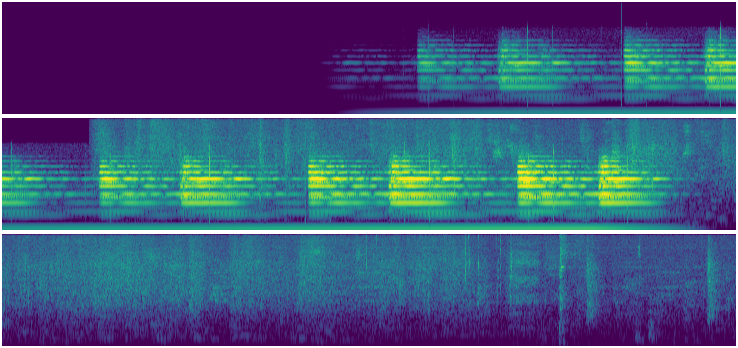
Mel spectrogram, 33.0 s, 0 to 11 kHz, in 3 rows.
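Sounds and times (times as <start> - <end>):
church bells ringing: 5.1 - 21.7
steady hiss: 21.6 - 33.0.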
